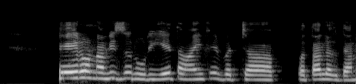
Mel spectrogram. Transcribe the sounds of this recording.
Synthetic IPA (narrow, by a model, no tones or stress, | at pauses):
pʰɪɾoːnaːʋiːzəɾuːɾiːɛːt̪ãːĩːpʰɪɾbətːʃaː | pət̪aːləɡd̪aːn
